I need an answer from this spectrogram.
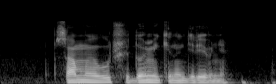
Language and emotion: Russian, neutral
